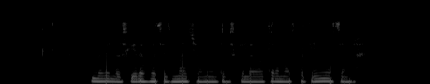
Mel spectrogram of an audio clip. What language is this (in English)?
Spanish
